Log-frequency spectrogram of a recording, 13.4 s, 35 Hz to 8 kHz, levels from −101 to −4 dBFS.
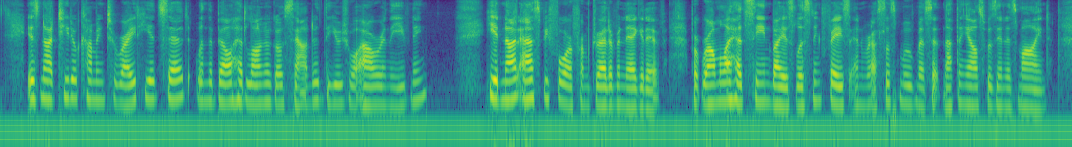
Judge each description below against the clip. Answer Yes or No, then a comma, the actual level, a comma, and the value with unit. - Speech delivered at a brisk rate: Yes, fast, 225 wpm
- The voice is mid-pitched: Yes, medium, 175 Hz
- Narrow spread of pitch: No, average, 3.0 semitones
